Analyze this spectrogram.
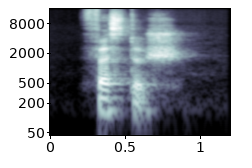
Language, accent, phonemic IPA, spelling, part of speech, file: French, France, /fas.tɔʃ/, fastoche, adjective, LL-Q150 (fra)-fastoche.wav
- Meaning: easy; easy-peasy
